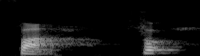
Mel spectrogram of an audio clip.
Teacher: ఎగ్జాక్ట్గా సౌండ్ అంటే ఆ వాయిస్ బయటికి రాదు, గాలి వస్తుంది అన్నమాట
